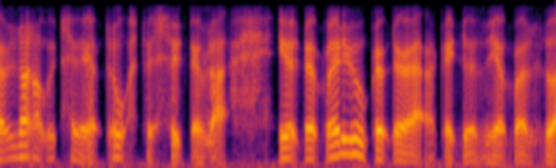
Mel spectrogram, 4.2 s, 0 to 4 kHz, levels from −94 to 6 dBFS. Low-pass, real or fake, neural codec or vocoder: 3.6 kHz; fake; autoencoder, 22.05 kHz, a latent of 192 numbers a frame, VITS, trained on many speakers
